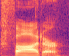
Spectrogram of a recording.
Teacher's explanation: they don't have a th sound instead of saying father they would say like fodder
